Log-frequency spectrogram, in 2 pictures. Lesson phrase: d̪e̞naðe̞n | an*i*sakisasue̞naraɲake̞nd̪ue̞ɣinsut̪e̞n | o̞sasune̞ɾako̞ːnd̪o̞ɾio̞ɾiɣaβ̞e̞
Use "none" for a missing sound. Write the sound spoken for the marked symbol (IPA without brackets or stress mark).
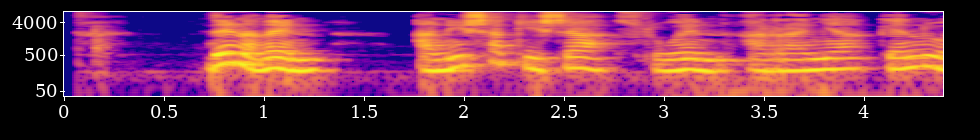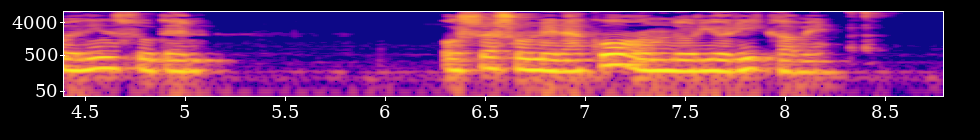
i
